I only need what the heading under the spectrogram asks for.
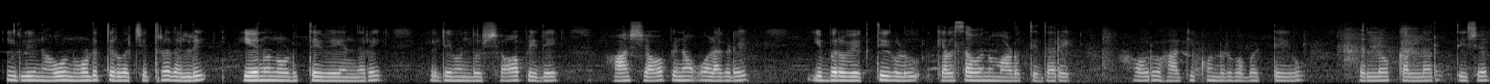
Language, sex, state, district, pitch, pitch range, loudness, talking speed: Kannada, female, Karnataka, Raichur, 185 Hz, 180-195 Hz, -20 LUFS, 95 wpm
